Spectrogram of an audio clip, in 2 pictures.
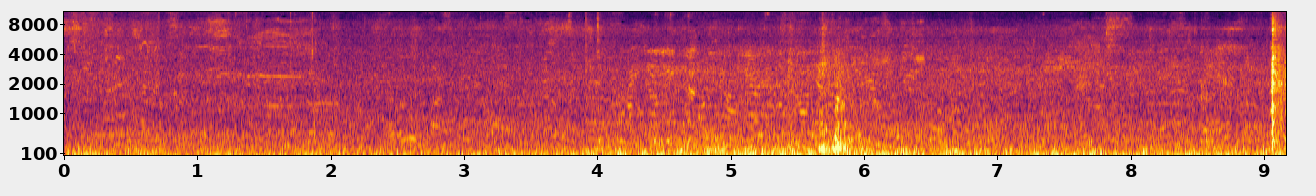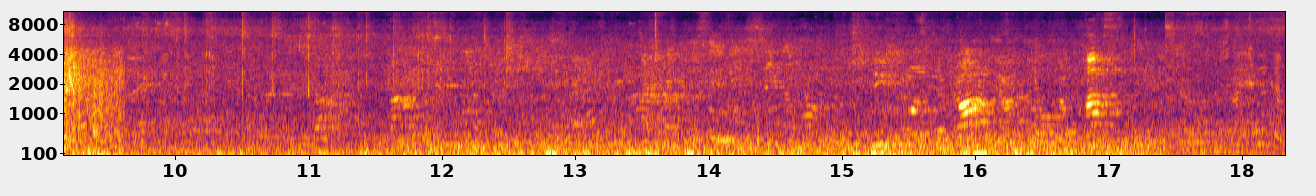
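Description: Busy city street ambience: passers-by talking in the background over a steady low rumble, with a single sharp clack about nine seconds in.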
